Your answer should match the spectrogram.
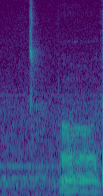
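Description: A man's drawn-out, flat-pitched hesitation sound ("э-э") in the last second, after a short pause with faint room hum and a quick breath.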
